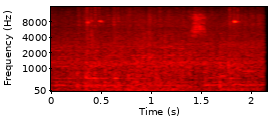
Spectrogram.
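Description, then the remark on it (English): A steady, loud rumble of a convoy of roughly 15 4x4 cars driving up to a lake, carrying lawyers, experts and German judges, with constant low engine and road noise and a few faint high chirps over the top. “I'm currently in the midst of a convoy of roughly 15 4x4 cars.”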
